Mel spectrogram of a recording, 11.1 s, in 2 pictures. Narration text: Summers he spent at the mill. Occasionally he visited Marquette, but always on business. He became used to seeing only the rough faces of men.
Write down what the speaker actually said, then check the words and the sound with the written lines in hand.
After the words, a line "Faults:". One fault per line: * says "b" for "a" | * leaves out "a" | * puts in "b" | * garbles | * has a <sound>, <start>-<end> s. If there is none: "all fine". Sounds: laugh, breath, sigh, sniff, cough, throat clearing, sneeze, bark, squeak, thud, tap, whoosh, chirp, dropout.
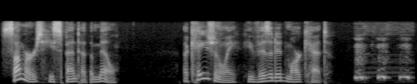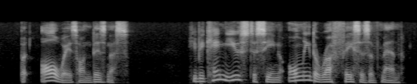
Summers he spent at the mill. Occasionally he visited Marquette, but always on business. He became used to seeing only the rough faces of men.
Faults:
* has a laugh, 4.7-5.5 s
